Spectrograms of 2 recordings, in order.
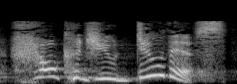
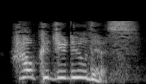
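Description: First: High, very slow horrified question; aghast sailors. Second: High, slow horrified question; aghast at Jonah; high, drawn-out disbelief; frightened sailors. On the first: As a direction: stretch out their disbelief. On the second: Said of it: "men became extremely frightened". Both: Acted.

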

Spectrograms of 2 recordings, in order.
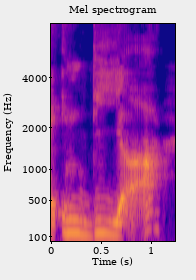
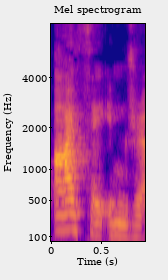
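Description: First: India said the American way, IN-dee-uh with clear d; IN-dee-uh, three clear syllables. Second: Clipped-free IN-dja, d blending into j; posh India. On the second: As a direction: say India as the posh speaker does. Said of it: "I know that some Americans say India". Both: Shown as a demonstration.

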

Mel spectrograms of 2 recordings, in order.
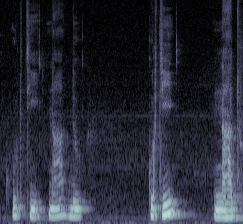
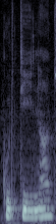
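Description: First: Slow "Cortinado" leaning on the penultimate "na"; slowly spelling out stress on "Cortinado". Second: Said in the usual way. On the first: Shown as a demonstration. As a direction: draw out "Cortinado", hitting the "na" syllable. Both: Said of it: "que é o penúltimo A".

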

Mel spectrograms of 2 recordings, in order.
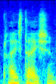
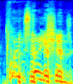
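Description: First: Said in the usual way. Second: High, exasperated pundit outburst; Chris Sutton. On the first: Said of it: "I was gonna do my". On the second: Acted. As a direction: squawk it like an outraged football pundit. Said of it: "my Chris Sutton voice then".

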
